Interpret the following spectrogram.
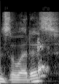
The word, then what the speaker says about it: Zoetis: was um I I'm going to get the name wrong, Zoetis? Is that how you say the name, Zoetis?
